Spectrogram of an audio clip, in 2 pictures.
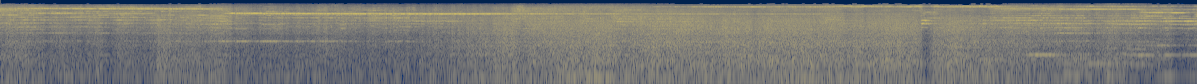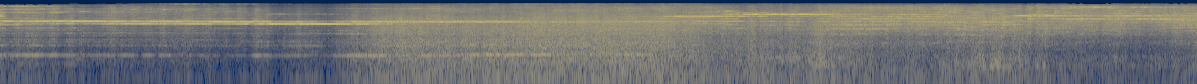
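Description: Passing freight train, its car wheels squealing on the rails: several high, steady squeals that come and go and shift in pitch over a constant rolling rumble.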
